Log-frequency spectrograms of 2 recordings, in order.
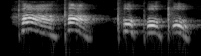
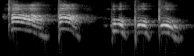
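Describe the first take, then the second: Both takes have the same delivery.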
